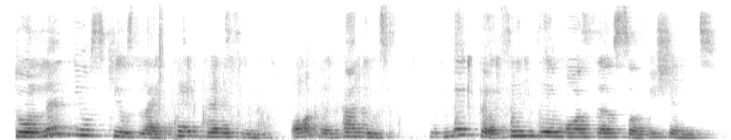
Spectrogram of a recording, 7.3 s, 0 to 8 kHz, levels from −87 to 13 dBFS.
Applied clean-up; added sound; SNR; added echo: neural mask model DeepFilterNet 3.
